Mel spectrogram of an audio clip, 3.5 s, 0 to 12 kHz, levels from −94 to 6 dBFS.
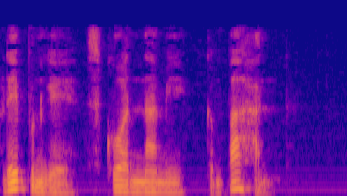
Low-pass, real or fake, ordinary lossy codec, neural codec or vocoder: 7.2 kHz; real; AAC, 48 kbps; none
